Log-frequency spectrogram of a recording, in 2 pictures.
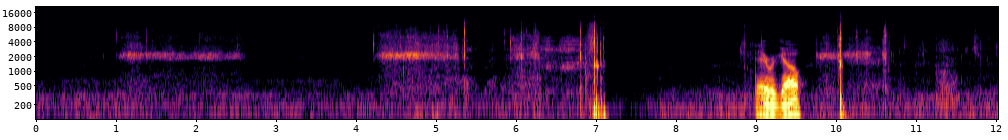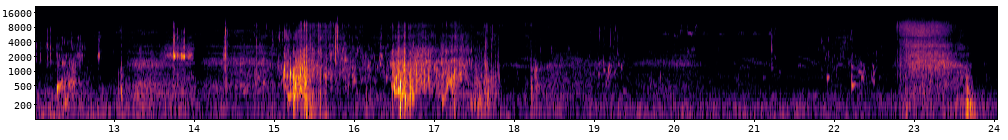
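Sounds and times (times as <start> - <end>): water sloshing around a kayak: 9.8 - 13.2, 13.8 - 23.9
paddle swishes in water: 15.0 - 18.3.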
